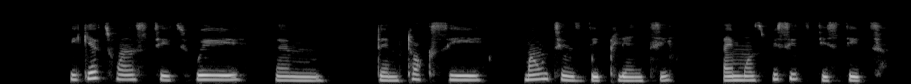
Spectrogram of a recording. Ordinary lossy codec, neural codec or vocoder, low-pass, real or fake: none; none; 7.2 kHz; real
